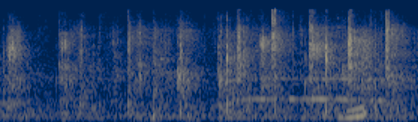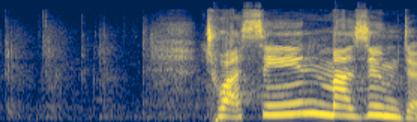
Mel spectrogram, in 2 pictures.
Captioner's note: audience applauding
